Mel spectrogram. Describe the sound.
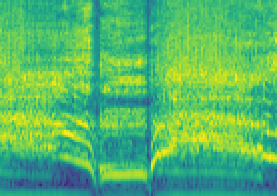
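A loud, strained voice imitates agonized screaming, a sustained wailing cry with two sharp downward swoops in pitch, unbroken for under two seconds.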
